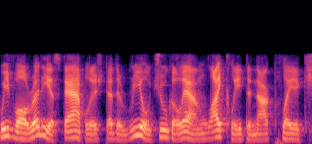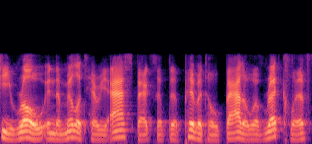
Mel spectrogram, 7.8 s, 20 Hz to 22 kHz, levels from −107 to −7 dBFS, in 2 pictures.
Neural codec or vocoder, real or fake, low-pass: none; real; 5.4 kHz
